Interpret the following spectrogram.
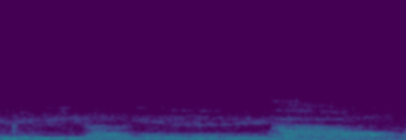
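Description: A high voice singing without clear words: held notes with sliding pitch, falling on a long slide near the end.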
